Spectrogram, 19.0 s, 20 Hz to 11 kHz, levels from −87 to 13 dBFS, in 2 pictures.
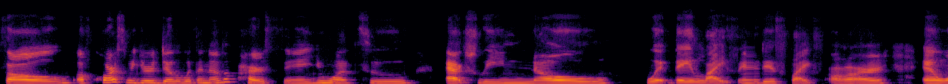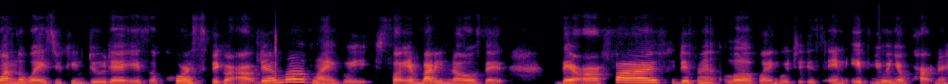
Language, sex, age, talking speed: English, female, 20-39, 170 wpm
